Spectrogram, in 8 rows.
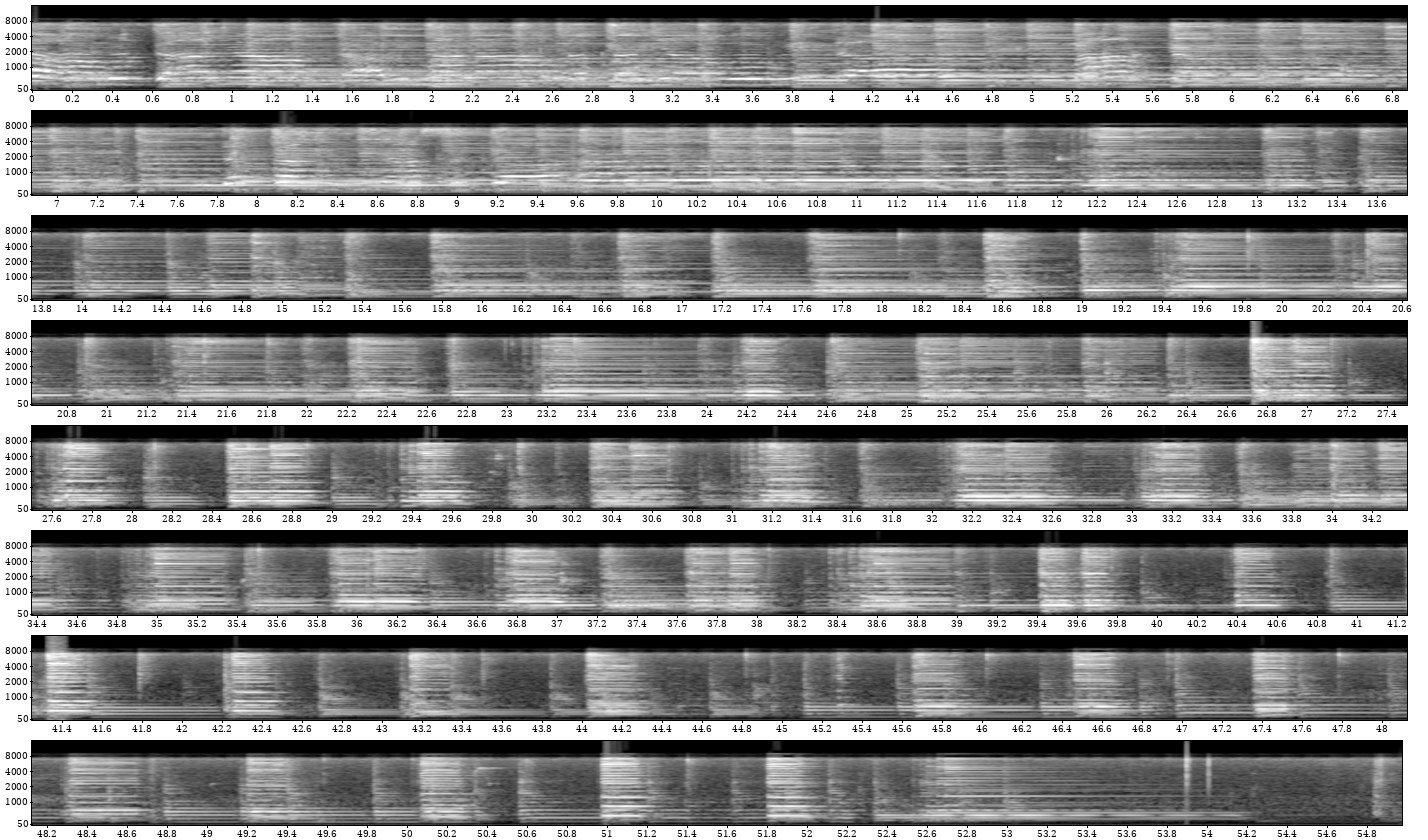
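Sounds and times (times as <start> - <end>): acoustic guitar strumming: 0.0 - 54.9.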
